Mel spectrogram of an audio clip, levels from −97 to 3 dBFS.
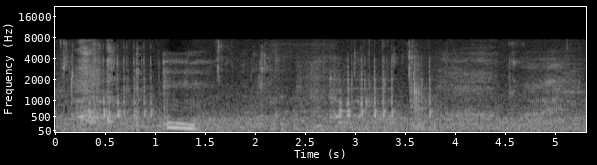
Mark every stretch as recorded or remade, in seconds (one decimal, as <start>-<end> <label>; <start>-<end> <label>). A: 0.0-2.1 recorded; 2.1-2.8 remade; 2.8-5.3 recorded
